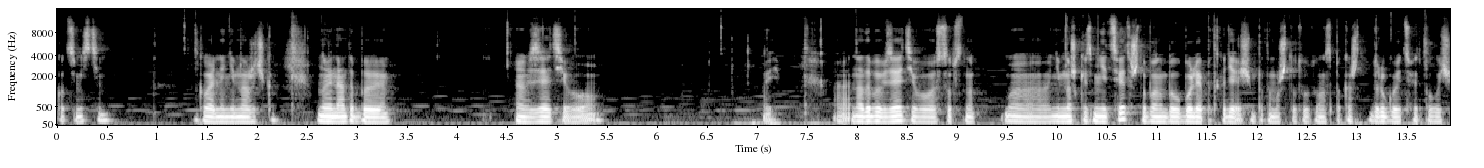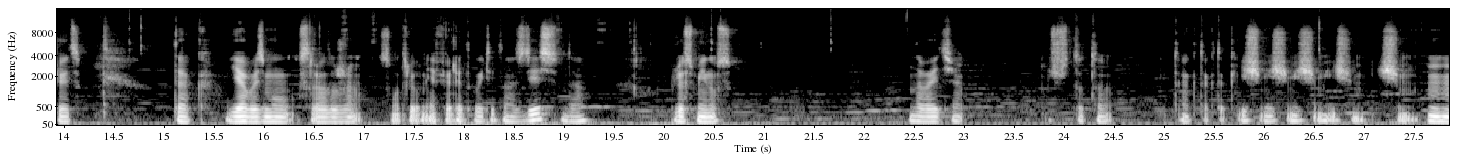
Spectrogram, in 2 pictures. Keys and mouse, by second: 6.9 ctrl+z, 12.4 middle click, 12.9-13.6 shift+drag, 13.6-20.0 middle drag, 20.0-20.5 drag, 20.5-27.8 middle drag.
